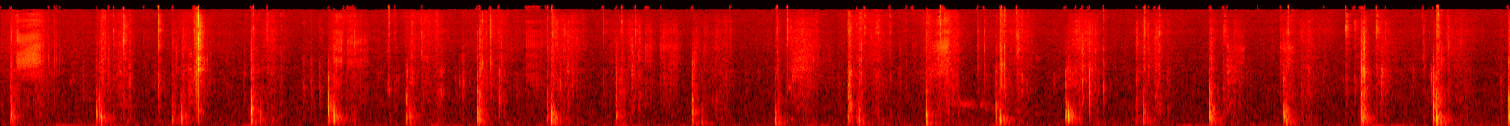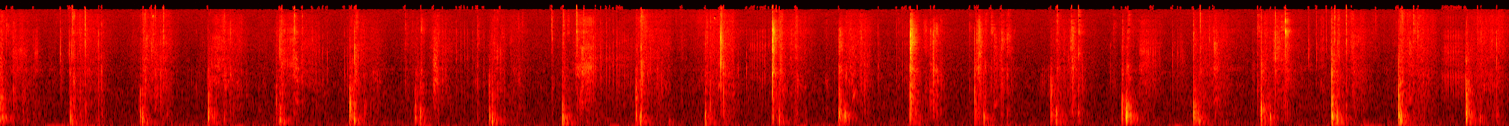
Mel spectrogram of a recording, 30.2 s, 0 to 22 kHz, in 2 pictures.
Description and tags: concrete 17a boots walk
Walking on concrete: boots. Recorded with a ZOOM H2 in a basement of a house, normalized with Audacity.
